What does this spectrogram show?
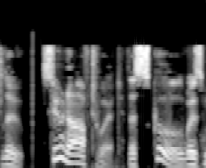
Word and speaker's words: Leupp: in Lup In 1902 the town's name is pronounced Loop soon afterward the school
